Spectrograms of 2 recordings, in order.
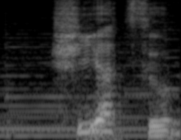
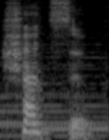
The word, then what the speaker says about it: シャツ: However, because the Ya is written smaller, you merge the sound with the character before, in this case, Shi. シャツ Shiatsu becomes Shatsu.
